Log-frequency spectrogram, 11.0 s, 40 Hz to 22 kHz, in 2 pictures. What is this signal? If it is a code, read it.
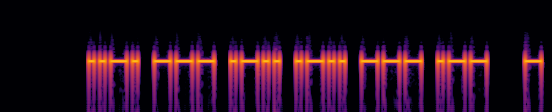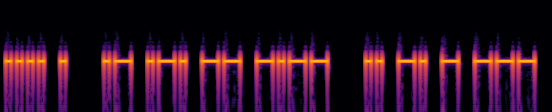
Morse code, heard as a keyed tone, about 22 wpm, 700 Hz. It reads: FOLLOW THE ARMY INTO
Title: Sentences from Top 1000 Words - Review Part 5 - 22wpm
